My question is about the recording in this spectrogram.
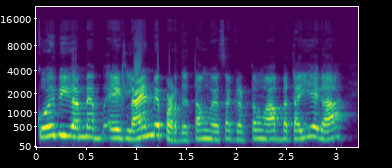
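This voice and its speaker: A man hosting a talk show, speaking in an unhurried, casual way and reading out words one by one. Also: high voice, sharp tone. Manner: unhurried, reads word lists aloud. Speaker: host. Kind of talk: casual chat.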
